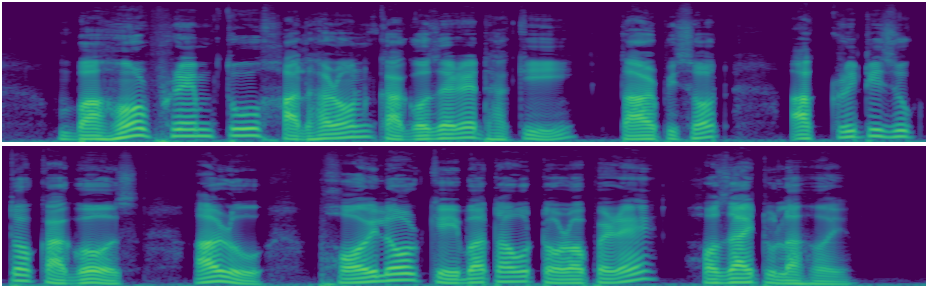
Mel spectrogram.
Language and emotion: Assamese, neutral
